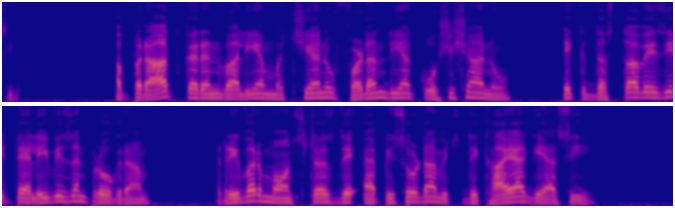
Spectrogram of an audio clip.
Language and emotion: Punjabi, neutral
